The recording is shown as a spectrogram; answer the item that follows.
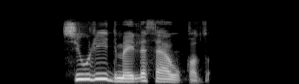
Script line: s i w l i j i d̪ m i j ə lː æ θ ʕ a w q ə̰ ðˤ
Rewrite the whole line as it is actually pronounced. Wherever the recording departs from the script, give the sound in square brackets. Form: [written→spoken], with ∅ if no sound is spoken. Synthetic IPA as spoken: s i w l i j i d̪ m [i→æ] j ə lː æ θ ʕ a w q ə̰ ðˤ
